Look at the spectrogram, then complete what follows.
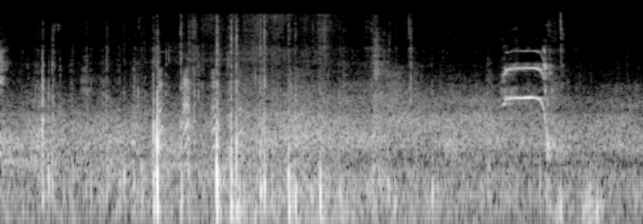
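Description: Hoofbeats of a young feathered draft horse moving loose on a dirt arena: irregular soft thuds and a few sharp strikes, loudest in the first half. About five seconds in there is one short, high-pitched call that holds and then drops.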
